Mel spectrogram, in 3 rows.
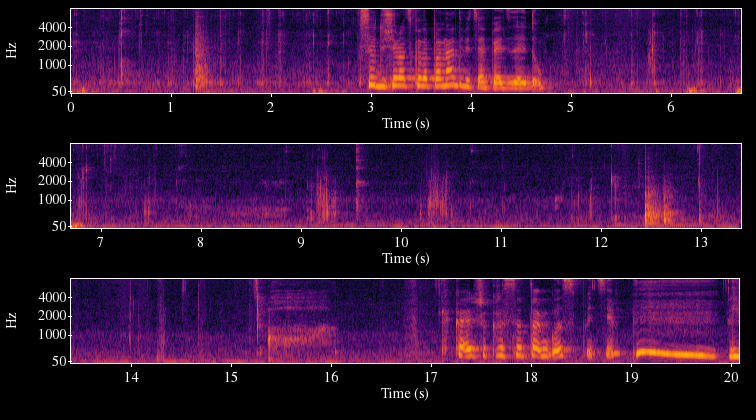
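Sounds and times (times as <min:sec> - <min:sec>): chewing with mouth clicks: 0:00.0 - 0:02.9, 0:04.7 - 0:08.0, 0:10.2 - 0:12.3.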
